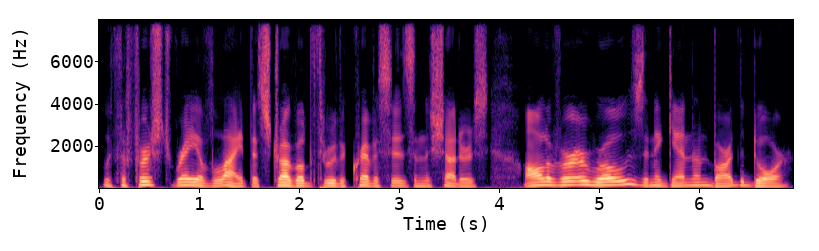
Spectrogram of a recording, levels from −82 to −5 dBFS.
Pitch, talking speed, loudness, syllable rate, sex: 140 Hz, 180 wpm, -18 LUFS, 4.9 syllables/s, male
